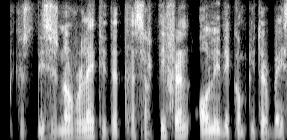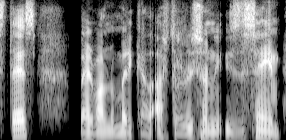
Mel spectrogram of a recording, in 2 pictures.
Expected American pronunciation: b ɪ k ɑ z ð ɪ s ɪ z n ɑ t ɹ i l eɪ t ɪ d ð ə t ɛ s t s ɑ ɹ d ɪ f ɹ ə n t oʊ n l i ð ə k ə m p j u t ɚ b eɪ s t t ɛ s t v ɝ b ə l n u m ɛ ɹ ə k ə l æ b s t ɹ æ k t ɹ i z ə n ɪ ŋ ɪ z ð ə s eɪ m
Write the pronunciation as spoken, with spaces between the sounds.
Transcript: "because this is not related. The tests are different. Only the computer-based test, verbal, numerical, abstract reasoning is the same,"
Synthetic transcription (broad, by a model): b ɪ k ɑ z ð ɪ s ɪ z n ɑ t ɹ i l eɪ t ɪ d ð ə t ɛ s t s ɑ ɹ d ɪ f ɹ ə n t oʊ n l i ð ə k ə m p j u t ɚ b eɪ s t t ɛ s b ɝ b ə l n u m ɛ ɹ ə k ə l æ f t ʌ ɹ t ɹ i s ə n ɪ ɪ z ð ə s eɪ m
